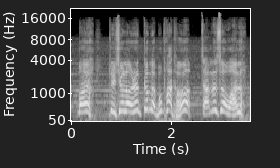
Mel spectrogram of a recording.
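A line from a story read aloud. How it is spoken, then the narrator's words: Agonized scream. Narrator (Chinese): 大漠金蝎 惨叫道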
